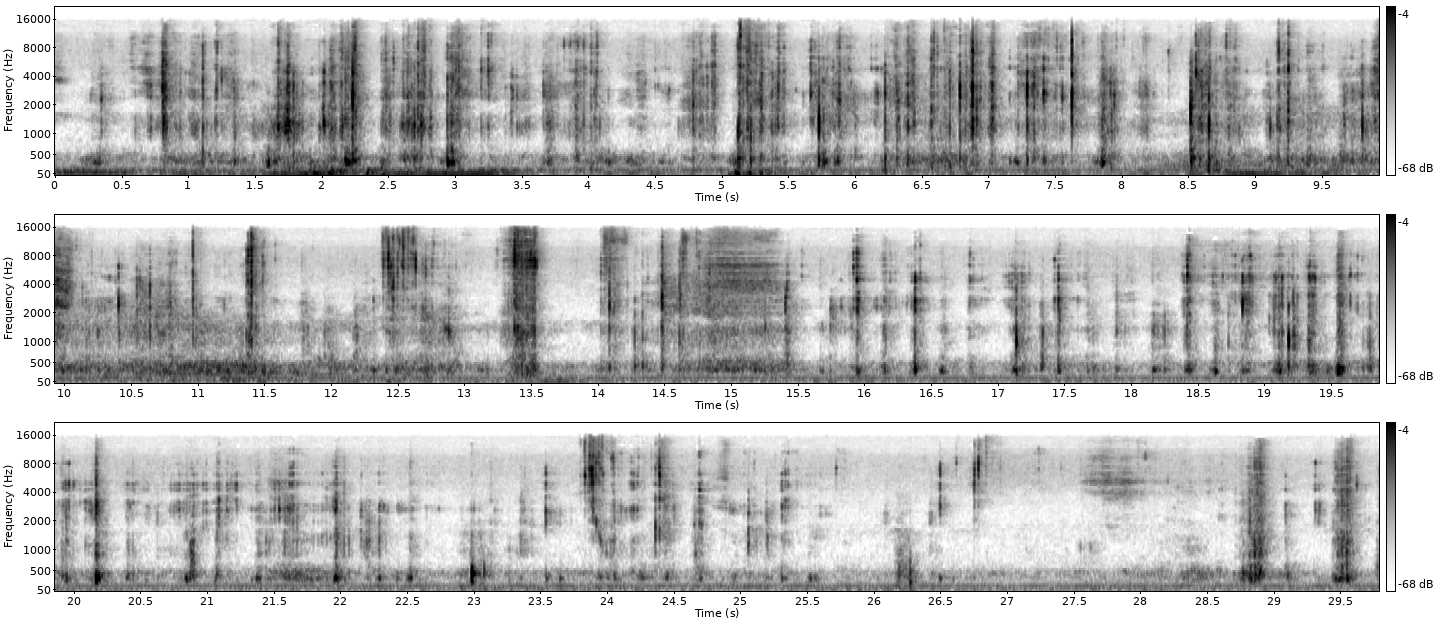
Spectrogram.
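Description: Close-miked eating sounds: chewing with many small crunches and mouth clicks as a person eats forkfuls of food.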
